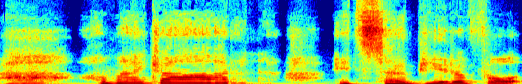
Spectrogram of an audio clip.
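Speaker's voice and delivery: gasping wonder, very high pitched and very slow. Voicing onlookers who watch the moonlit fields: imitating awed onlookers.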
